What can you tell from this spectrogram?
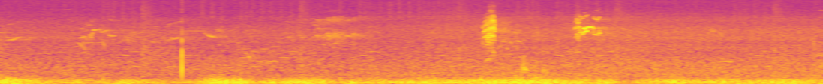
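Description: Birds chirping several times over a steady low wind rumble on the microphone. A single sharp click of a putter striking a golf ball comes about two seconds in.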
